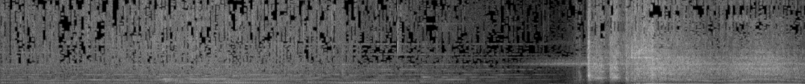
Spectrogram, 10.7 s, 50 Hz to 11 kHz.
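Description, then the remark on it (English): A vehicle engine hums steadily while driving around an 11,000-acre rural farm property in southeast Queensland, then grows louder and rougher, with a broad rumbling, rattling roar and a patter like rain or gravel on the body, with no talking. “I'm here with Brent, 5 years after that drought, driving around on his 11,000-acre property in southeast Queensland”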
